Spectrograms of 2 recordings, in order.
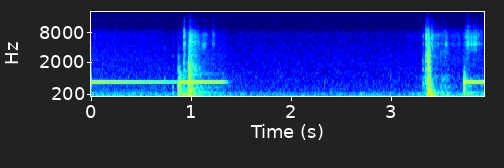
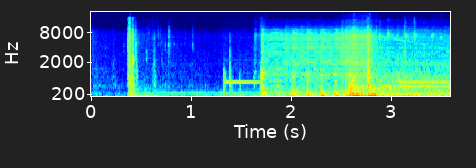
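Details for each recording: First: Pontiac Grand Am towed in as no-crank, starter previously seen covered in oil: key turned gives a sharp single click with no cranking over a warning chime; starter smoked and smelled burnt, starter suspected. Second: Pontiac Grand Am towed in with a no-crank and an oil-covered suspected starter. After the repair it cranks briefly, starts right up and settles into a low idle, though it sounds rough.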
